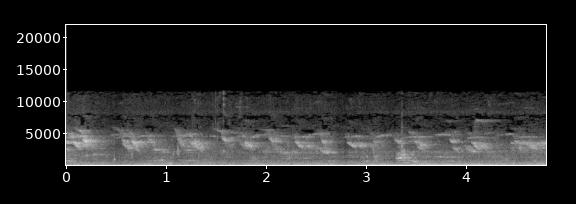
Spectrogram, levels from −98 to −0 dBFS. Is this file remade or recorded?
recorded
